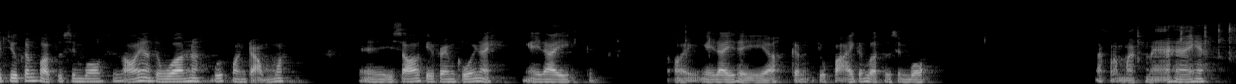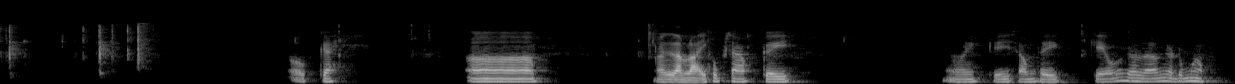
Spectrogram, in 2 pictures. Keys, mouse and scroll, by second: 0.7 click, 2.1 right click, 4.4 click, 5.5 click, 6.1-6.6 ctrl+alt+scroll up 2, 7.0 ctrl+alt+scroll down 1, 8.5 right click, 9.6 click, 11.2-14.0 typing, 15.1 click, 15.7 ctrl+alt+scroll down 1, 18.5-19.2 ctrl+alt+scroll down 1, 19.2 click, 19.6 right click, 19.7 double right click, 20.6 click, 23.1-23.5 ctrl+alt+scroll down 1.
